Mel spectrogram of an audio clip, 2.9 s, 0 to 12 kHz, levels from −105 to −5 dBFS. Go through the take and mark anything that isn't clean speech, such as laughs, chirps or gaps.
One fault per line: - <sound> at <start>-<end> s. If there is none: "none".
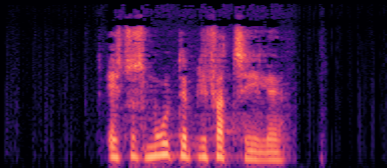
none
